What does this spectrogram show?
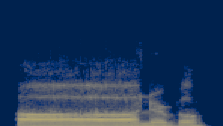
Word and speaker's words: honourable: and eggplant right eggplant and honourable because the H is silent very good this one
